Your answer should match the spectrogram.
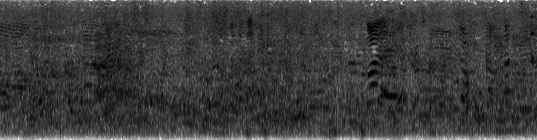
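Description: Young children's voices as they play, over steady background chatter; one child's high-pitched squeal stands out about five and a half seconds in.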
